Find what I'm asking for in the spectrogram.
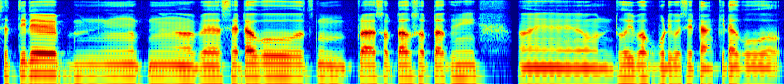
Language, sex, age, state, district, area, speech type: Odia, male, 30-45, Odisha, Cuttack, urban, spontaneous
